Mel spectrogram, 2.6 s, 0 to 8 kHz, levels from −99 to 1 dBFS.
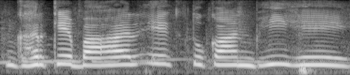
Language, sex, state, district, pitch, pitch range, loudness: Hindi, female, Madhya Pradesh, Bhopal, 295 Hz, 285-310 Hz, -16 LUFS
